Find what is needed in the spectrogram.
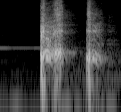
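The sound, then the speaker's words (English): A voice imitates a creature coughing up ash: two rough, throaty coughs, the first longer and doubled, the second a short sharp burst, each loud against an otherwise quiet background. “It coughs up a bunch of ash.”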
